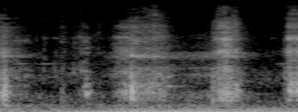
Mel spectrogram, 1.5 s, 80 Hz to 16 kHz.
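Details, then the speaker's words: Worn water pump bearing on a 2012 VW Jetta, pump leaking: dry, scratchy rasping in bursts about three times a second as the pump is turned. "we know the water pump is gone you hear the noise the bearing"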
